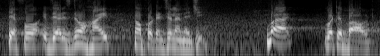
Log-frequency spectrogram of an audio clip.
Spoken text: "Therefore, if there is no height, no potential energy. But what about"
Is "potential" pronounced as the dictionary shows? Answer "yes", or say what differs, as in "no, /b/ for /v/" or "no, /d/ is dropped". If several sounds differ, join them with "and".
yes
